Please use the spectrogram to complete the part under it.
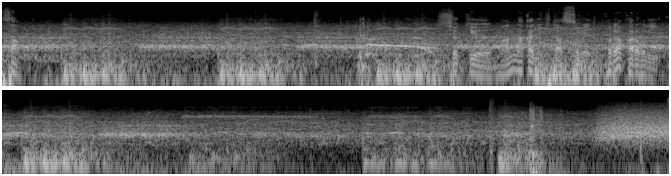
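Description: A large crowd chants and cheers steadily in an open stadium.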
